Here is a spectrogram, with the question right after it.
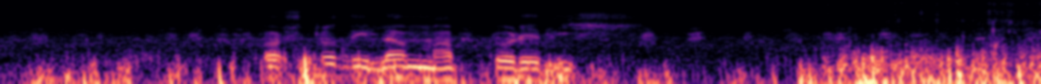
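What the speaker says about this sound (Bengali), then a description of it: "হাঁসগুলো" Canada geese and wild ducks quack and honk in a noisy flock while a person talks over them.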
